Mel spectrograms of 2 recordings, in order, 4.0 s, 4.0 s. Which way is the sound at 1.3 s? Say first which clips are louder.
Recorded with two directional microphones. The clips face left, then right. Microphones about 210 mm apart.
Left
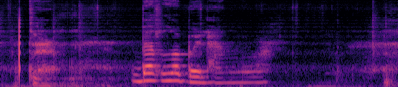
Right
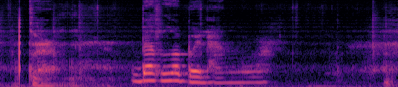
Right 1 dB; 15° right (ahead or behind).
